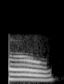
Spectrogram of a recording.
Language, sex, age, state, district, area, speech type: Bodo, female, 18-30, Assam, Chirang, rural, conversation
